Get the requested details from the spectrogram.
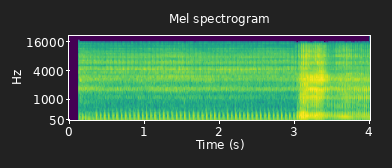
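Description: A dirt bike engine putters steadily up close.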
